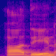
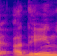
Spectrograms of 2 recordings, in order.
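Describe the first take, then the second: First: आधीन with a long opening aa; wrong form आधीन. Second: अधीन with a short opening a; correct form अधीन. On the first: Teacher showing the misspelling, आधीन with long aa. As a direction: stretch the first vowel of आधीन to aa. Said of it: "आधीन अशुद्ध है". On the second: Teacher giving the correct word, अधीन with short a. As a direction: keep the first vowel of अधीन short. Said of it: "अधीन शुद्ध है". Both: Shown as a demonstration.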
